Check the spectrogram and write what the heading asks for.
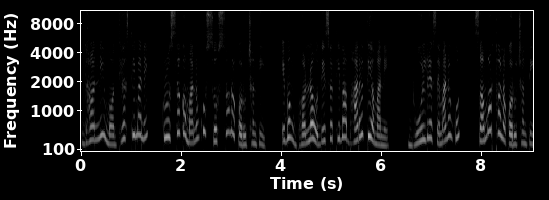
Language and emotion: Odia, disgusted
